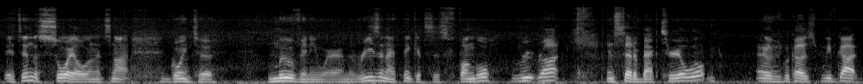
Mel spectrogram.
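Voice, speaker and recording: An organic farmer in his thirties from Louisiana films himself outdoors on his farm with a handheld camera held at arm's length. In this casual vlog he chats candidly, rambling and poking fun at himself. His voice is medium-pitched and a little mellow.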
